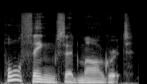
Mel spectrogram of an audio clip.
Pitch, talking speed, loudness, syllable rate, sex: 115 Hz, 160 wpm, -18 LUFS, 4.7 syllables/s, male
